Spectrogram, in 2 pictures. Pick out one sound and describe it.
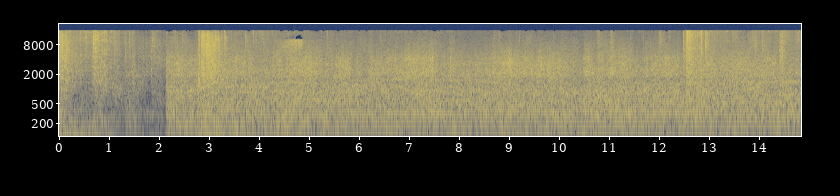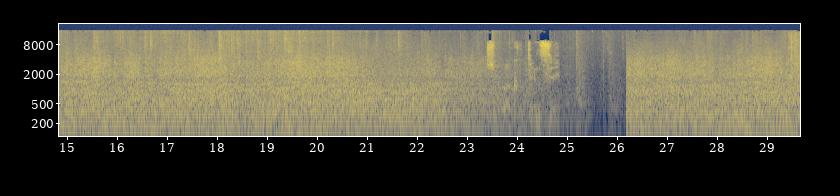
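Crumbling metal and debris rumble and crash steadily as a large airliner breaks apart.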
